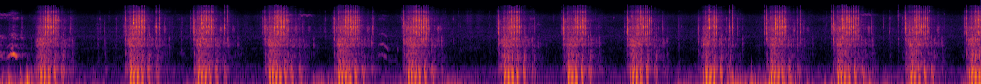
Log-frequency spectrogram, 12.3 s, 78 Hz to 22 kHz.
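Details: 1988 Kawasaki KX80 two-stroke, first start attempt in 15 years after a new piston and refitted cylinder head: repeated kick-over bursts about once a second, coughs and roars briefly but never catches; the engine is flooded.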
